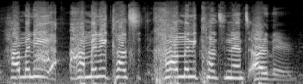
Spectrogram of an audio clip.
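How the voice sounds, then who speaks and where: A woman's voice: very high-pitched, a little fast, bright, forceful tone. A teenage girl asking quiz questions as the host of a casual public interview, in an informal way. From United States, Texas. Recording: outdoor vlog with people chattering around. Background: faint crowd chatter.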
